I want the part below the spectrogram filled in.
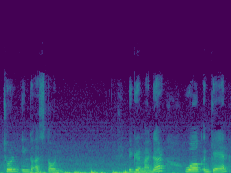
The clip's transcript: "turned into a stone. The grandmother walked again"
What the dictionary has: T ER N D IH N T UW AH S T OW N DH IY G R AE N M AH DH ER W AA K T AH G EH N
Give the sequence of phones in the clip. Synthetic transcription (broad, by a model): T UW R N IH N T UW AH S T OW N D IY G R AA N M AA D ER W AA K AH G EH N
